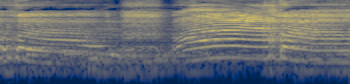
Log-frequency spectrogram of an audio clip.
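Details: Young girl cries in strained, wailing, tearful bursts, upset by a house fly while eating payasam: toddler crying.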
